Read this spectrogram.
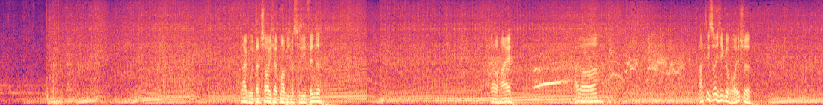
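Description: A motorcycle engine rumbles and revs.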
